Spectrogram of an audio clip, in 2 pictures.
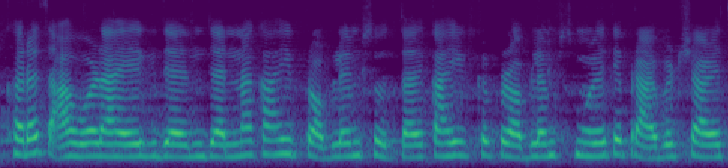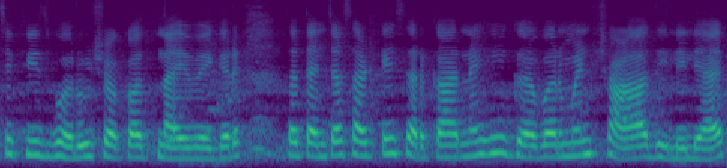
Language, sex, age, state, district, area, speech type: Marathi, female, 18-30, Maharashtra, Solapur, urban, spontaneous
